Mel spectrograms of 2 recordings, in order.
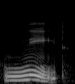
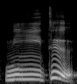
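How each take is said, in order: First: The word ends cleanly on the final consonant. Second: An extra vowel sound follows the final consonant. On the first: The speaker calls it right. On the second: The speaker calls it wrong.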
